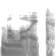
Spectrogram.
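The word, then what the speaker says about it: malocchio: And also, just to confirm once again, if you're in New Jersey, this is pronounced maloy.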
